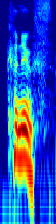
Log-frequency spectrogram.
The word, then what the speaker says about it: Knuth: This, on the other hand, is some code written by Donald Knuth, which his website said that's how you pronounce his name.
